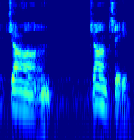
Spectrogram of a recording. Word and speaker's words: Johnczy: His name is Johncy. His last name is spelled Johnczy.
